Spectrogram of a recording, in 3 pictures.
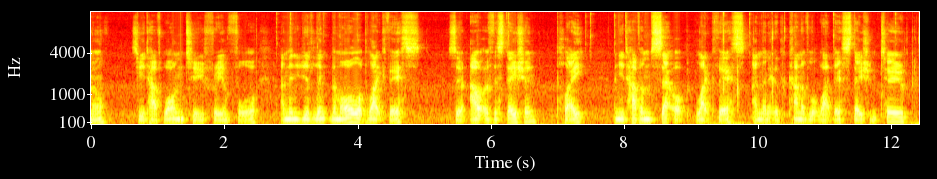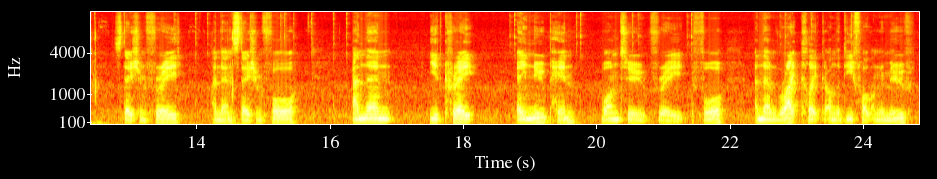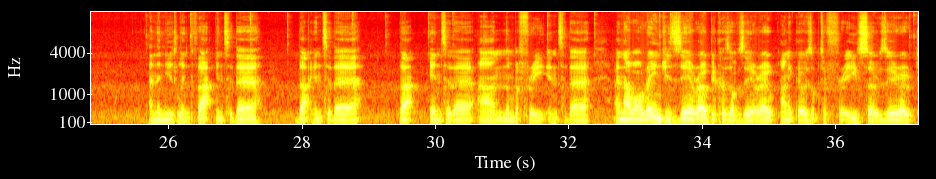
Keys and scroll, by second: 9.6 ctrl+c, 10.1 ctrl+v, 12.4 ctrl+v, 14.4 ctrl+v.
